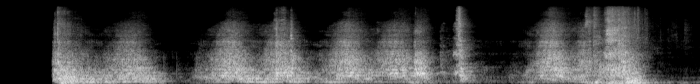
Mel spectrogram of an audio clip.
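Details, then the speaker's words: Model A Ford with the 4-gauge battery cables before upgrading to 1-gauge: the starter drags over slowly in uneven, laboured bursts about a second apart, as the thin cables starve it of current. "I bought them and put them on and here's the difference this is a clip of it cranking with the 4 gauge on it"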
